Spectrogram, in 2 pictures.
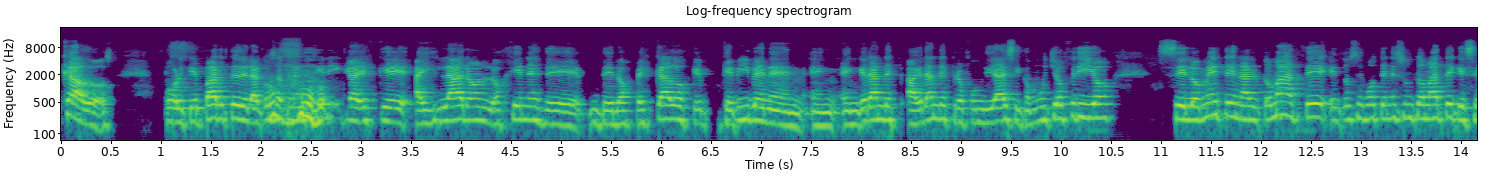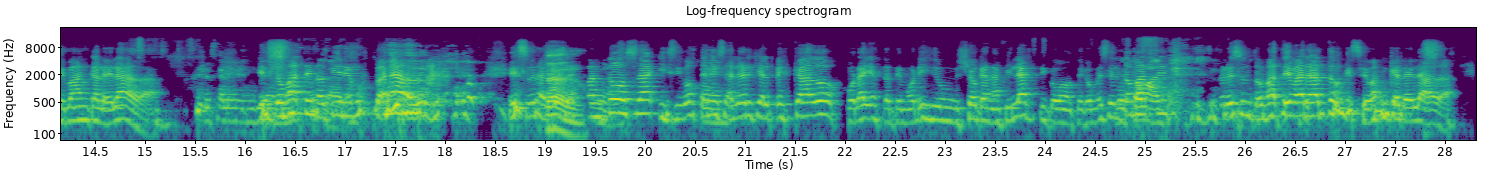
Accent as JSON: {"language": "Spanish", "country": "Argentina", "also_born_or_lived": "Vermont, United States", "moved": "yes", "said": "Sí, sí, en Vermont, donde viví muchos años, cuando me fui de Argentina, inicialmente me voy con el teatro, que es de Vermont"}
